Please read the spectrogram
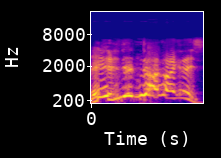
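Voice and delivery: put-on comic voice, pitched very high and loud. Describing a film cameo, then imitating Bobcat Goldthwait voice. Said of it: "his Bobcat voice".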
